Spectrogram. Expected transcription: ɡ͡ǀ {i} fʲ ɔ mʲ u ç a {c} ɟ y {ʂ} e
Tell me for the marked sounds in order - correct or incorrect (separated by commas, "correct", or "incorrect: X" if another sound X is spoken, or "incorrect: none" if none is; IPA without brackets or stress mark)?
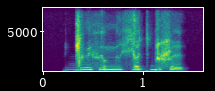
incorrect: y, correct, correct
